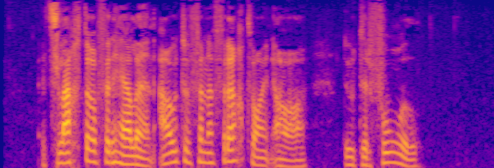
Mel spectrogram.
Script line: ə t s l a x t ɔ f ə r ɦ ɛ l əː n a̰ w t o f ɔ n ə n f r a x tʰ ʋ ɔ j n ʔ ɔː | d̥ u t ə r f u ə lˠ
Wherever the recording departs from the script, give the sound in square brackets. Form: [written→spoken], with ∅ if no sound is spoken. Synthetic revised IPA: ə t s l a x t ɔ f ə r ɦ ɛ l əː n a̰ w t o f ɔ n ə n f r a x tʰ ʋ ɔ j n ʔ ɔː | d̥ u t ə r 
